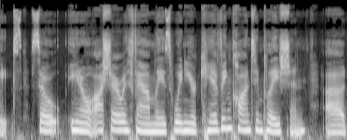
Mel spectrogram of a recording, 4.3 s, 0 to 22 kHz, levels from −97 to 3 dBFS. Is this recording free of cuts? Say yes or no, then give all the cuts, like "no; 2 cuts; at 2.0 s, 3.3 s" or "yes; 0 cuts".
no; 1 cut; at 1.3 s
